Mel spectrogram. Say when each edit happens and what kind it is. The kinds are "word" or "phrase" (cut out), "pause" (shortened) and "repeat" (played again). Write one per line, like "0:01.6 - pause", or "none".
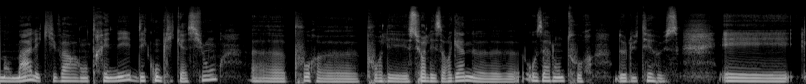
none

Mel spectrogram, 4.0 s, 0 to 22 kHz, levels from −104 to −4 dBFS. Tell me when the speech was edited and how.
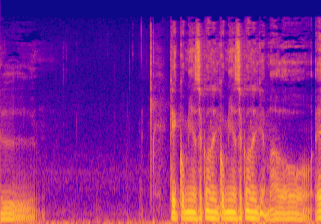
0:02.7 - repeat

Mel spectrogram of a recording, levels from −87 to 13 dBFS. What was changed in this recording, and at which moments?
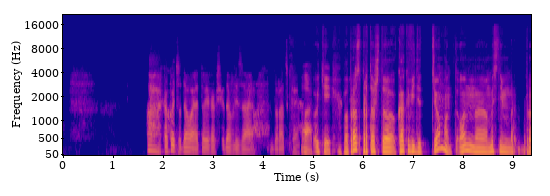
0:02.3 - word
0:05.0 - word
0:07.8 - word

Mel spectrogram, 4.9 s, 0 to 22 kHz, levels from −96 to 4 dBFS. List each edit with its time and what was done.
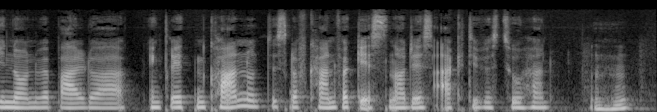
0:01.2 - word
0:02.2 - word
0:02.5 - word
0:03.2 - word

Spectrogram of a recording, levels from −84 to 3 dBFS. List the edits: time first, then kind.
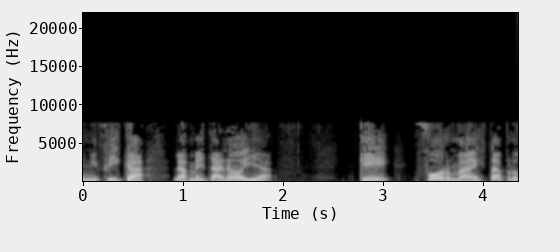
0:01.1 - word
0:02.6 - phrase
0:03.3 - word

